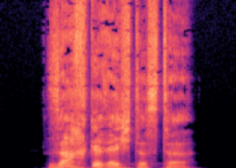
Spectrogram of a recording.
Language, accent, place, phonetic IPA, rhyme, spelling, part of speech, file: German, Germany, Berlin, [ˈzaxɡəʁɛçtəstə], -axɡəʁɛçtəstə, sachgerechteste, adjective, De-sachgerechteste.ogg
- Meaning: inflection of sachgerecht: 1. strong/mixed nominative/accusative feminine singular superlative degree 2. strong nominative/accusative plural superlative degree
